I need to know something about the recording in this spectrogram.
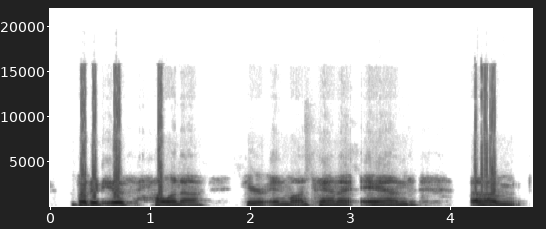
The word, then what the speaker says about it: Helena: The capital, which some people pronounce Helina, but it is Helena here in Montana.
